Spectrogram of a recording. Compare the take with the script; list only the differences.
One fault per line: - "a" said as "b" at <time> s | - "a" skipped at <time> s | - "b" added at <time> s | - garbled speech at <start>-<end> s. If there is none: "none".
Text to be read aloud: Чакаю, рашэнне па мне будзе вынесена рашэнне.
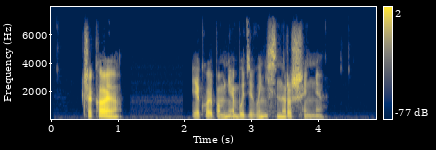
- "рашэнне" said as "якое" at 2.2 s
